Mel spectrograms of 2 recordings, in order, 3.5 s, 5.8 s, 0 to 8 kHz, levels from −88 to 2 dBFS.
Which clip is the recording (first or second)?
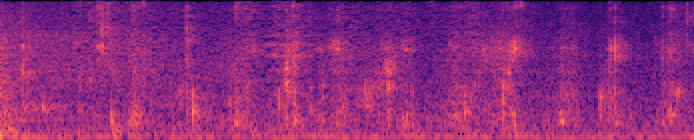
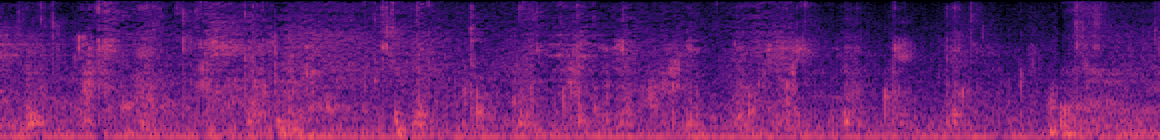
second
